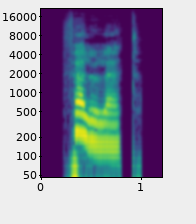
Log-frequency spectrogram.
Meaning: 1. surface, face (of a wall) 2. interface
- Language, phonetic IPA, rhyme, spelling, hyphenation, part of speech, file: Hungarian, [ˈfɛlylɛt], -ɛt, felület, fe‧lü‧let, noun, Hu-felület.ogg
